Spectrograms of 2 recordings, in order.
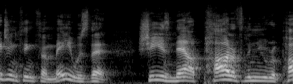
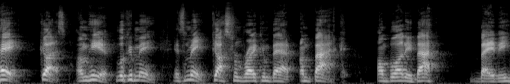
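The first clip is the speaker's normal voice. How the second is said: boastful, bragging villain voice. Retelling a villain's return scene as Moff Gideon: imitating Moff Gideon. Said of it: "Moff Gideon is just like".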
